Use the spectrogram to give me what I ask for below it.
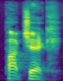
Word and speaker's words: Popcak: It makes it sound like a CH. Okay, yeah. Well, you're we're from German country, so you know, neighbors. Yep. Dr. Greg Popchak is the founder of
